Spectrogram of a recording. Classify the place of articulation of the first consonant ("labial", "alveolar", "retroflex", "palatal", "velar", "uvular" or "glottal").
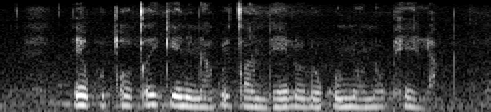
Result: velar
